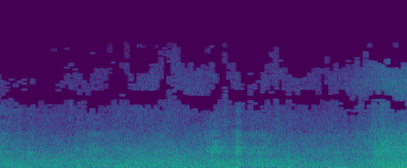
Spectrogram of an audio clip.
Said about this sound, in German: Und der Atlantik schwappt hier gerade mit, na, eigentlich kleineren Wellen, kann man sagen, an den Strand. Also ich habe hier auch schon höhere Wellen erlebt. Im Moment ist er ganz zahm.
